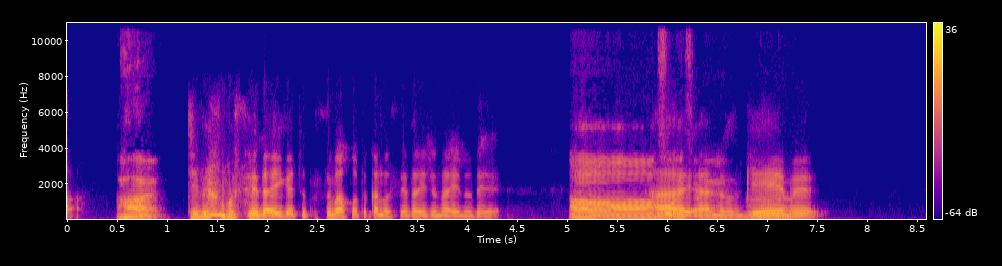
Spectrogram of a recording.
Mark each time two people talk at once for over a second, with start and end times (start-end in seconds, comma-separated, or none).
5.8-7.5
